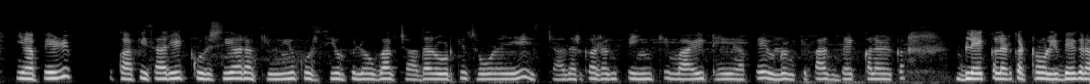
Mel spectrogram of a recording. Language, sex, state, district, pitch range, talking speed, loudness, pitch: Hindi, female, Bihar, Purnia, 245-270 Hz, 210 wpm, -19 LUFS, 255 Hz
